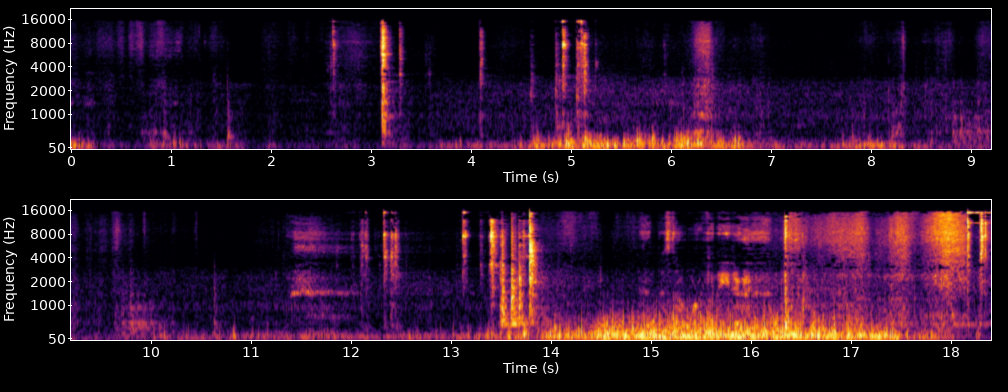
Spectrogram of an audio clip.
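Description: A socket, extension and long bar being worked under a van against a seized DPF fuel vaporizer fitting that will not undo. It gives a few sharp clicks and knocks and rough scraping, with a louder rough noise lasting a few seconds near the end.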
